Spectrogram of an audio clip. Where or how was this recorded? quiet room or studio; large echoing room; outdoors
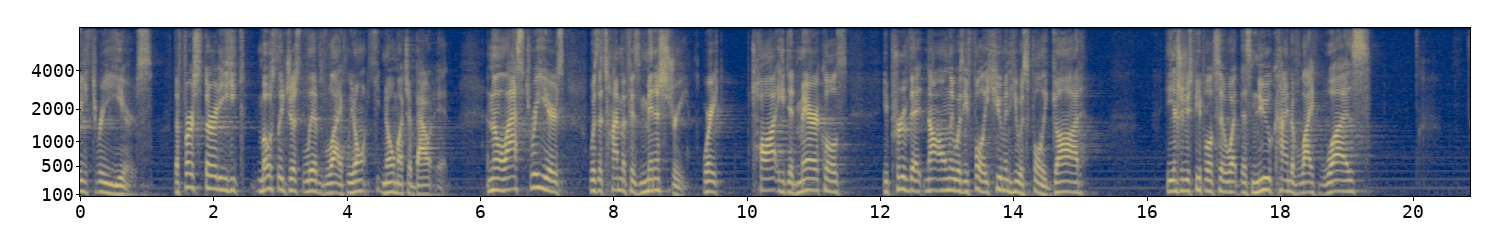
large echoing room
